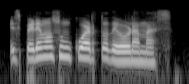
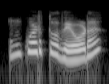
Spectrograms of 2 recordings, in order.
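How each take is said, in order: First: Said in the usual way. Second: High, rising, unsure echo of cuarto; hesitant echo. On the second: A narrator's reading. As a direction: question the wait, unsure. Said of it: "preguntó indecisa". (eco dudoso y agudo de "cuarto")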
